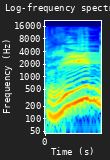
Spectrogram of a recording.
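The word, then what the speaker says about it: read: तो रीड तो main form होती है, रीड रेड, रेड रीड main form होती है और रेड सेकेंड फॉर्म और रेड ही थर्ड फॉर्म। स्पेलिंग यद्यपि वही है, बस प्रोनंसिएशन में चेंजेज आ जाता है।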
